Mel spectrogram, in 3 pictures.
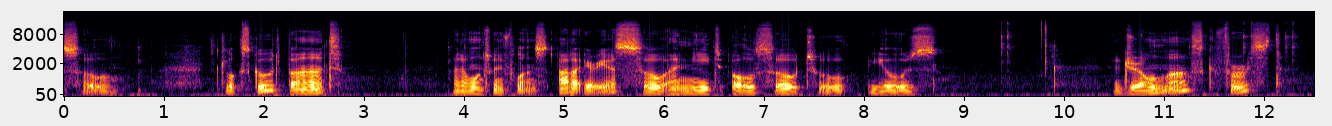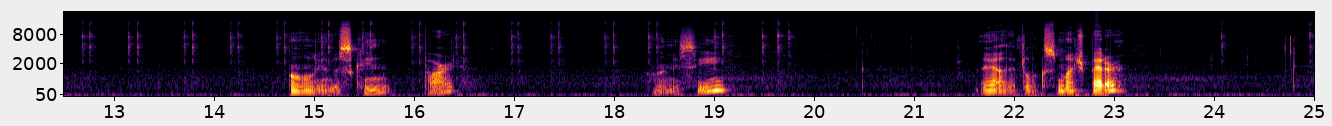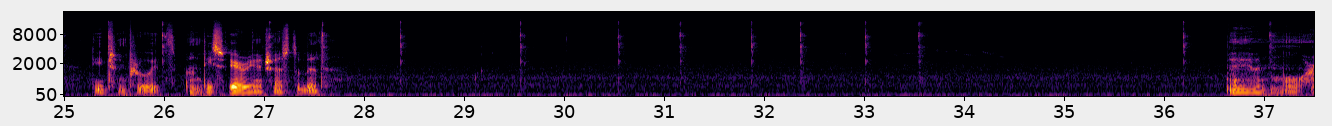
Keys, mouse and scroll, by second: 9.3 click, 11.3 click, 11.8 click, 12.2 click, 12.6 click, 13.1 click, 13.7 click, 14.1 click, 14.6 click, 15.0 click, 15.5 click, 15.9 click, 16.4 click, 16.9 click, 17.3 click, 17.9 click, 18.3 click, 19.0 click, 19.5 click, 24.1-25.1 drag, 25.4 click, 27.0 click, 28.3-29.7 drag, 30.5 click, 31.8 click, 33.0 click, 36.2-37.3 drag.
